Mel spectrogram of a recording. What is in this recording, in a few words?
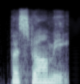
"pastrami", Indian; Dictionary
